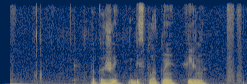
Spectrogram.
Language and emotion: Russian, neutral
